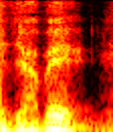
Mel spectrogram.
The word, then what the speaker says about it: Yahvé: que puede ser pronunciado la pronunciación más correcta sin embargo sería llave un antiguo texto y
